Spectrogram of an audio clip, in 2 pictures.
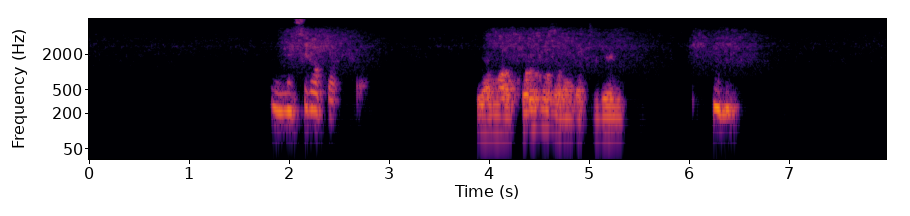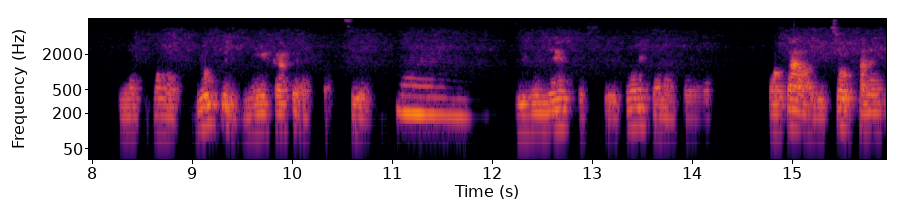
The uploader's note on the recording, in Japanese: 音声が悪くてすみません。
